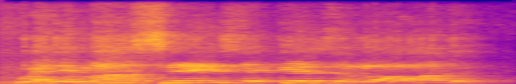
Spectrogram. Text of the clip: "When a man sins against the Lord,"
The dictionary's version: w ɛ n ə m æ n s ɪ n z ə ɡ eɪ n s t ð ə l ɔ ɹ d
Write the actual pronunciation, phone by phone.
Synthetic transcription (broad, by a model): w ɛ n ə m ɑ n s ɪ z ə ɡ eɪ n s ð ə l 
